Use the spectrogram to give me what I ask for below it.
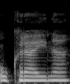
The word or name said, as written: Ukrajina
